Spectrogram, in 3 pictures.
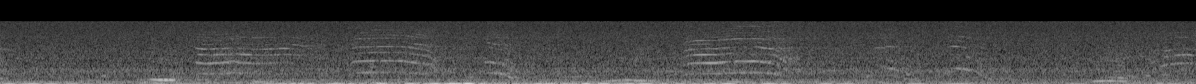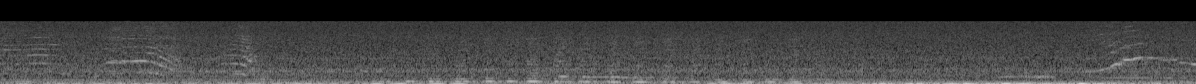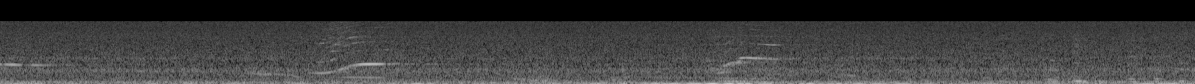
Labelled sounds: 1.9	3.2	humpback whale, 0.93 to 2.5 kHz
3.5	4.4	humpback whale, 0.80 to 5.1 kHz
6.8	7.8	humpback whale, 0.90 to 6.1 kHz
11.7	12.6	humpback whale, 0.93 to 2.5 kHz
13.0	13.7	humpback whale, 0.80 to 6.2 kHz
23.0	24.2	humpback whale, 0.80 to 2.7 kHz
27.3	27.9	humpback whale, 0.80 to 5.9 kHz
31.1	31.8	humpback whale, 0.83 to 5.2 kHz

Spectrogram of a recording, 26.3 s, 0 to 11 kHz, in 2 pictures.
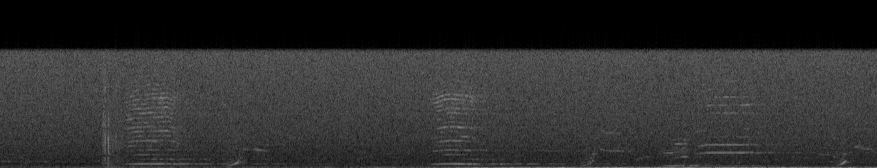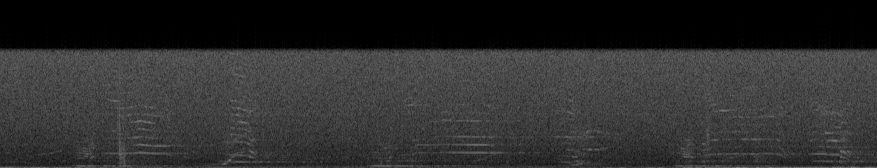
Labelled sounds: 1.9	2.6	humpback whale, 0.83 to 4.7 kHz
3.8	4.1	humpback whale, 1.1 to 1.3 kHz
6.5	7.0	humpback whale, 0.86 to 4.9 kHz
9.0	9.4	humpback whale, 1.1 to 1.3 kHz
9.9	11.3	humpback whale, 0.93 to 1.7 kHz
12.8	13.1	humpback whale, 1.2 to 1.5 kHz
14.7	15.8	humpback whale, 0.80 to 4.2 kHz
16.6	17.0	humpback whale, 0.80 to 4.0 kHz
19.4	20.5	humpback whale, 0.96 to 2.1 kHz
21.9	22.3	humpback whale, 1.2 to 1.4 kHz
23.3	24.8	humpback whale, 0.80 to 3.9 kHz
25.4	25.8	humpback whale, 0.80 to 3.8 kHz

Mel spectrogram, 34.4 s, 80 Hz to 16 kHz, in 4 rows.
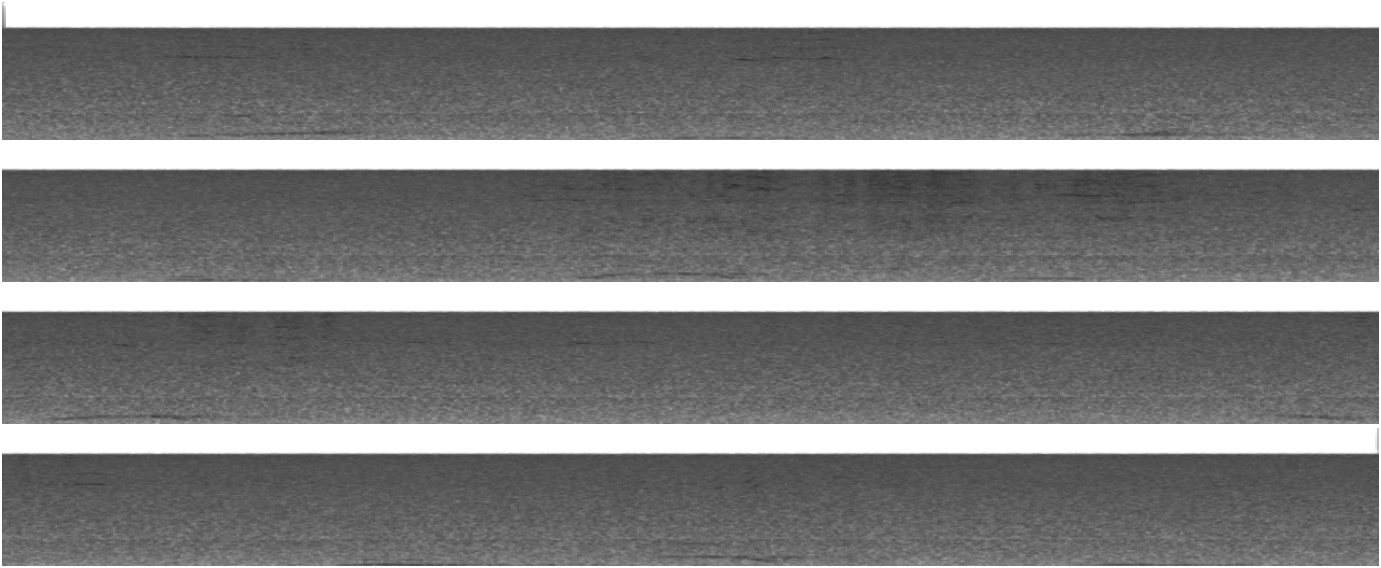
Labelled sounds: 13.3	13.5	Pacific white-sided dolphin, 4.5 to 4.9 kHz
15.2	15.9	Pacific white-sided dolphin, 3.1 to 4.1 kHz

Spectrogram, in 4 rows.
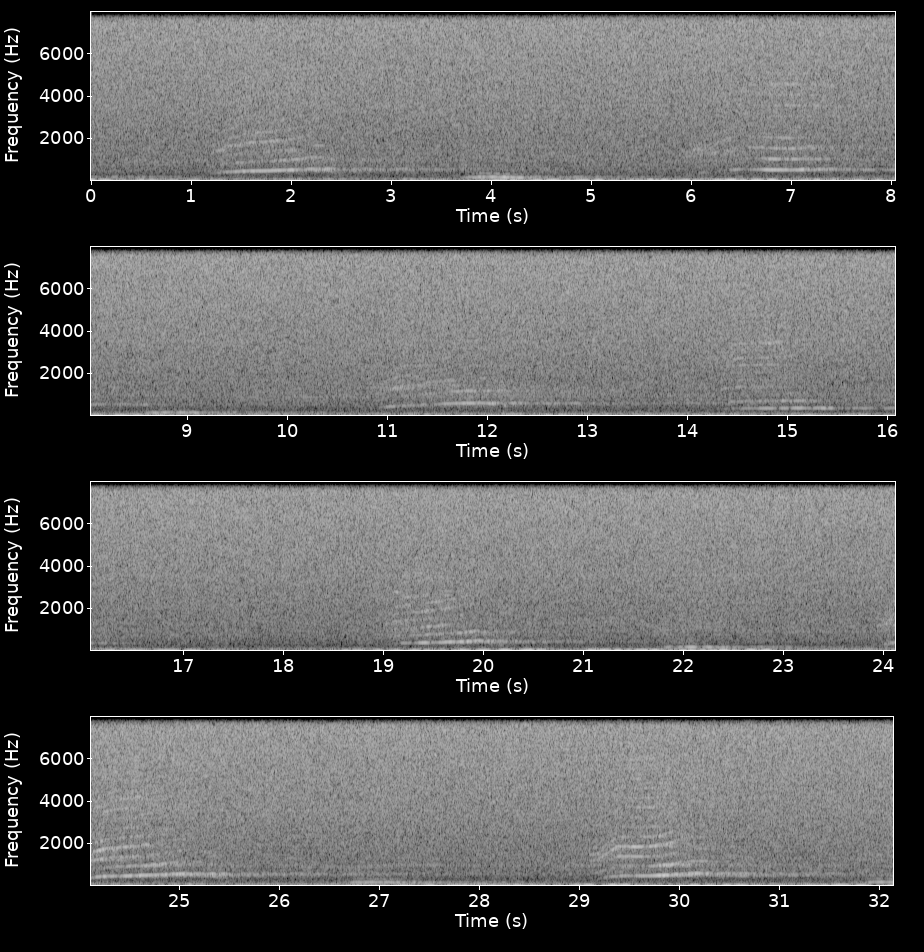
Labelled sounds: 1.2	2.3	humpback whale, 0.96 to 2.4 kHz
6.7	7.1	humpback whale, 0.96 to 1.6 kHz
11.4	11.9	humpback whale, 1.1 to 1.7 kHz
14.7	15.0	humpback whale, 3.4 to 3.5 kHz
19.3	20.1	humpback whale, 0.80 to 2.0 kHz
23.9	25.0	humpback whale, 0.83 to 2.0 kHz
29.2	30.4	humpback whale, 0.86 to 2.6 kHz

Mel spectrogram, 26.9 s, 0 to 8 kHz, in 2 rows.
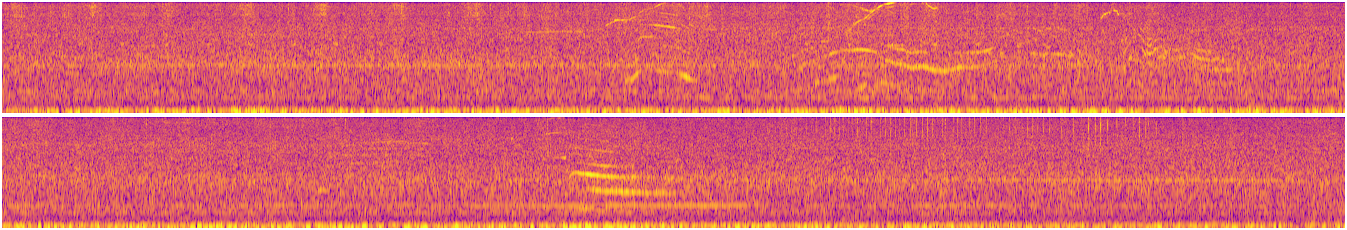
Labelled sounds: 5.1	7.2	killer whale, 0.51 to 8.0 kHz
7.6	12.7	killer whale, 0.50 to 8.0 kHz
16.2	18.1	killer whale, 0.78 to 4.2 kHz
18.6	20.6	killer whale, Bigg's (transient), call T08, 0.61 to 8.0 kHz
21.4	25.1	killer whale, 2.9 to 8.0 kHz

